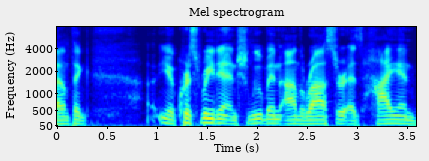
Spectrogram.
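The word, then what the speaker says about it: Schlottmann: Yeah, Chris Reed and Austin Schlutman, the Dutch pronunciation.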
